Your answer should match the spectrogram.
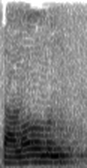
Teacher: maka didapati alif tafkhim ini antara alif dan antara huruf wawu.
